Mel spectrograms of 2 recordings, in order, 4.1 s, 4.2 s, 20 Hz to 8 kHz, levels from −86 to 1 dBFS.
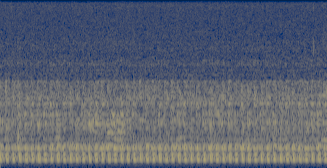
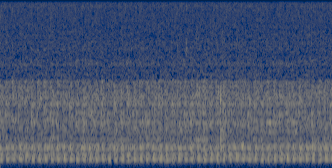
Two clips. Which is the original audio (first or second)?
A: first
